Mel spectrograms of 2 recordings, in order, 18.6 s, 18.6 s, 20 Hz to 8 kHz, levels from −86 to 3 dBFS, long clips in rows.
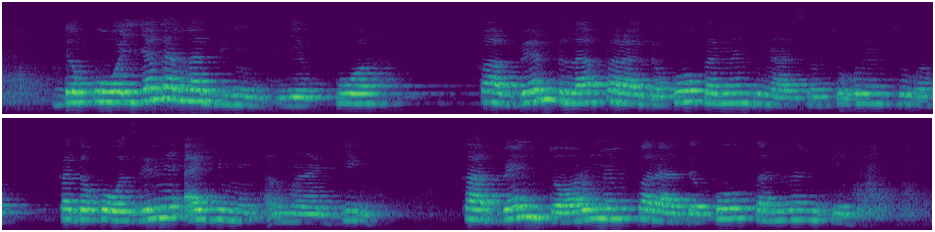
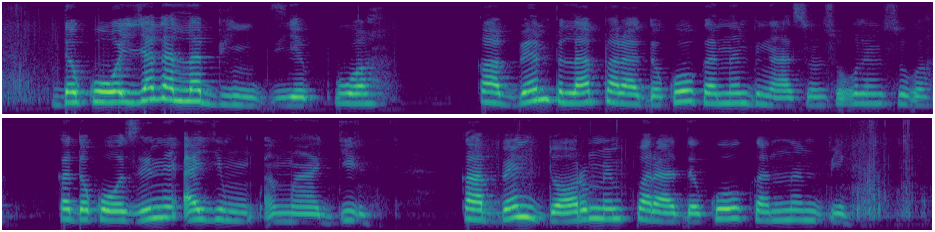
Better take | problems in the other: second | room echo; dies away in 0.8 s

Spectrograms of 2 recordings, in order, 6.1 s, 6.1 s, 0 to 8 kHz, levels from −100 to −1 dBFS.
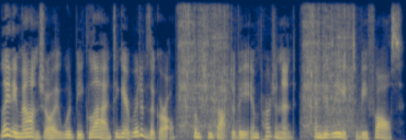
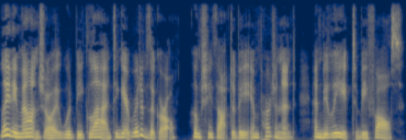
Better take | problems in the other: second | background sound (Subway, metro, underground / Engine); 13 dB below the speech

